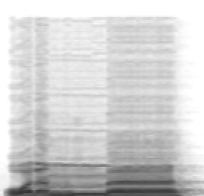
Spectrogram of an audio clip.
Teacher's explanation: میم مشدد پر غنہ کریں گے، الف مدہ ایک الف کی مقدار میں کھینچ کر پڑھیں گے۔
